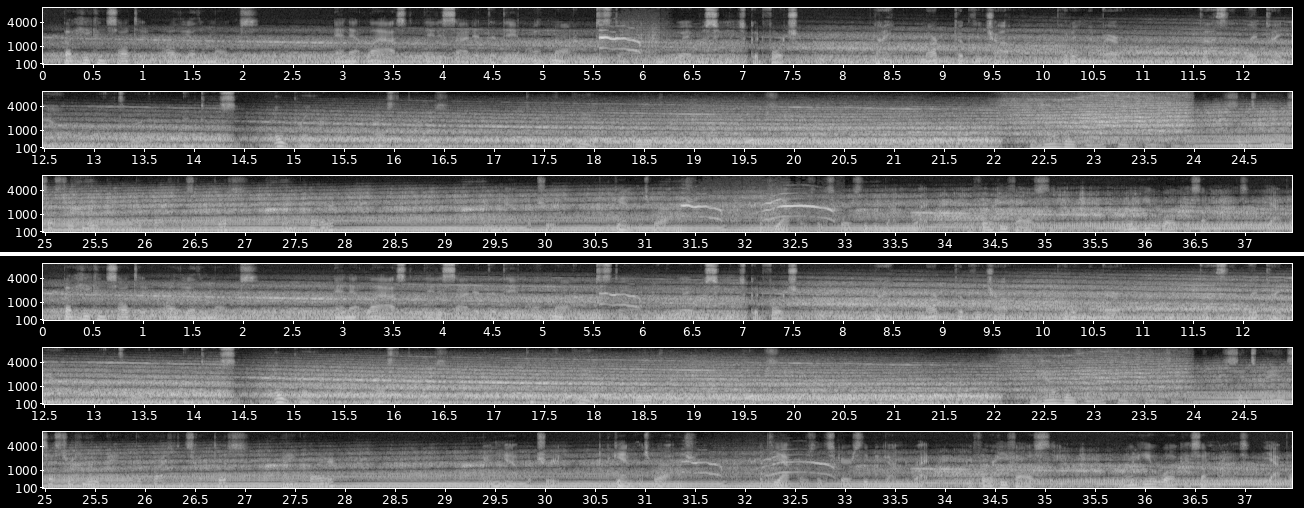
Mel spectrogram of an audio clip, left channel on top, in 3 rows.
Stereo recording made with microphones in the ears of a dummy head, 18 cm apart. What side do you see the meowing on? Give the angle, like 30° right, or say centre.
60° left.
